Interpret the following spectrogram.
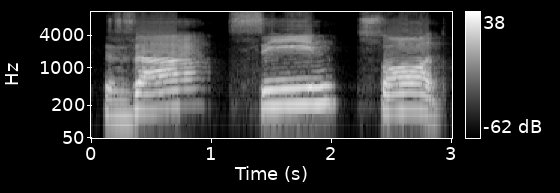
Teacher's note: ان 3 حروف کو ادا کرتے وقت سیٹی کی طرح تیز آواز نکلتی ہے، اس لیے ان حروف کو حروف صفیریہ یعنی سیٹی والے حروف کہتے ہیں۔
